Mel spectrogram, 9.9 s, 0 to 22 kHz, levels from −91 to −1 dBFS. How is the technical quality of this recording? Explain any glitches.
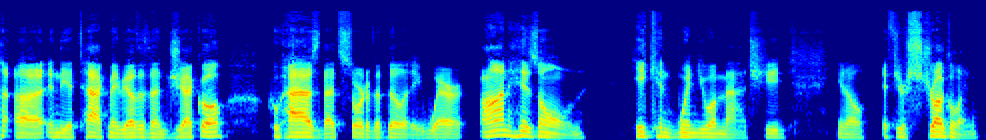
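No technical faults or glitches can be heard at any point in the recording.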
